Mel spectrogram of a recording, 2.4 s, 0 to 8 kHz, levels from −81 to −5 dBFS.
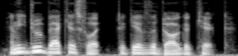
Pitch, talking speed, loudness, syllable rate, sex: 120 Hz, 300 wpm, -16 LUFS, 6.0 syllables/s, male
